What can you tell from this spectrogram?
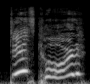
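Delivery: high, loud shocked exclamation; startled cry. Acted. Fluttershy recognising Discord over her shoulder, loud startled cry. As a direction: blurt the name in alarm.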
